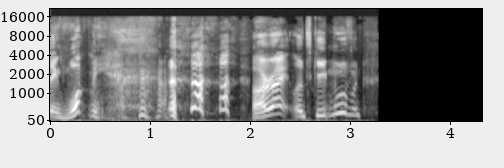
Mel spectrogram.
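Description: A man speaks close by with animation.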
